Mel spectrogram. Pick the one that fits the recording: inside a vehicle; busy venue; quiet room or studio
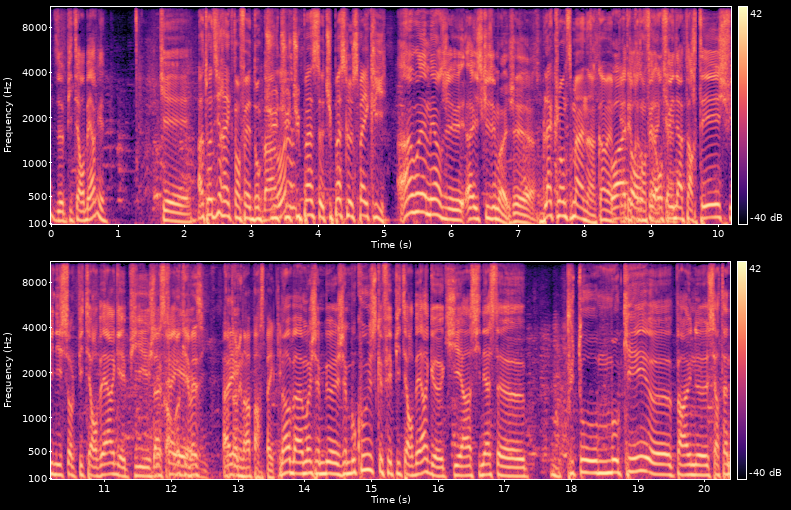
busy venue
